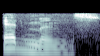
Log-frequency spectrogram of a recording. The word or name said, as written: Edmonds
